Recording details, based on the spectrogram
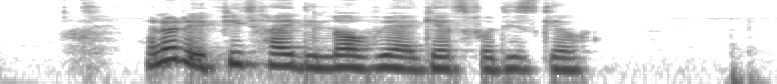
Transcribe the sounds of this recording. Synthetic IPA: aɪnodefithaɪddɨlɔvweaɪɡɛtsfɔdis̬ɡ̥ɜlˠ

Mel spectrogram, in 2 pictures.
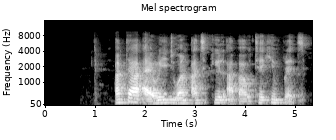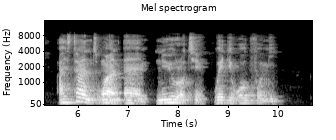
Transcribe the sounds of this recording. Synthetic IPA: ʔaftʰəajɹidwãnati̥kʰəla̰baʊtʰːekʰĩŋbɹɛks | ʔajstʰãntwãnɛ̃mnjuɹotʰḭ̃nwɛdewɔkfɔ̰mi

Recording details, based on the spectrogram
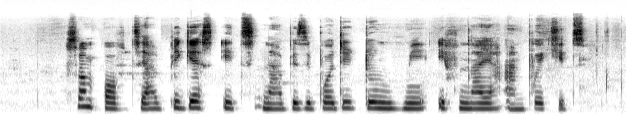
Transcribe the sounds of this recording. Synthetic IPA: sɔ̃mɔvdɛabiɡɛstitsnabizibɔdidumiifnajaʔãnbwɛkʰit

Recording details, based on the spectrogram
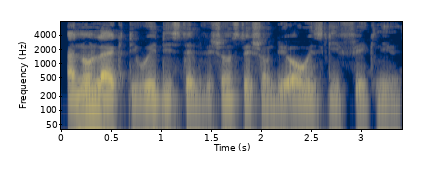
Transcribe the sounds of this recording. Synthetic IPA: aɪdõnlaɪkdəwedistʰɛlɛviʃɔ̃nsteʃɔ̃ndeɔlwezɡiv̥feknjuz

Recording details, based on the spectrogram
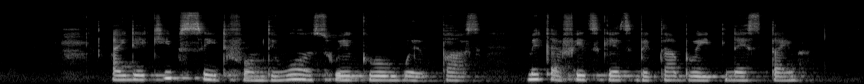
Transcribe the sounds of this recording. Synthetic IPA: aɪdekʰipsidfɹɔ̃mdəwɔ̃nsweɡɹowɛlpʰas | mekafitɡɛtbɛtabɹednɛkstːãɪ̃m

